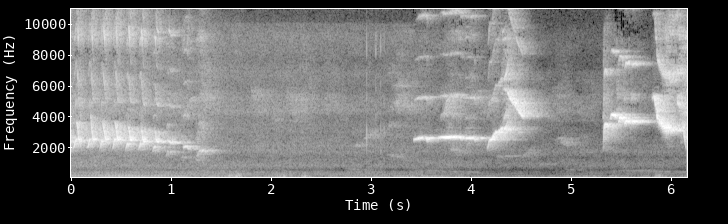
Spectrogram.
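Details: Oriental magpie-robin song made of clear, varied phrases: a run of rapid repeated notes sliding downward, then pure whistles and sharp rising notes, with a quiet gap in the middle and faint low rumbling underneath.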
